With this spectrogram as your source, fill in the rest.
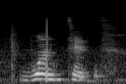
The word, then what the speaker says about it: wanted: So, want ends with a T and with the sound T. So we're going to pronounce it wanted.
